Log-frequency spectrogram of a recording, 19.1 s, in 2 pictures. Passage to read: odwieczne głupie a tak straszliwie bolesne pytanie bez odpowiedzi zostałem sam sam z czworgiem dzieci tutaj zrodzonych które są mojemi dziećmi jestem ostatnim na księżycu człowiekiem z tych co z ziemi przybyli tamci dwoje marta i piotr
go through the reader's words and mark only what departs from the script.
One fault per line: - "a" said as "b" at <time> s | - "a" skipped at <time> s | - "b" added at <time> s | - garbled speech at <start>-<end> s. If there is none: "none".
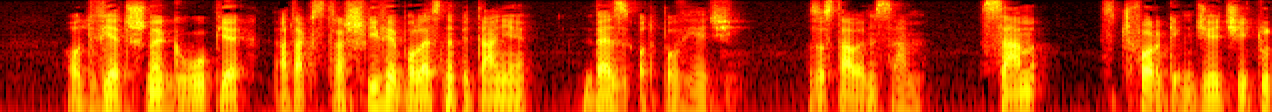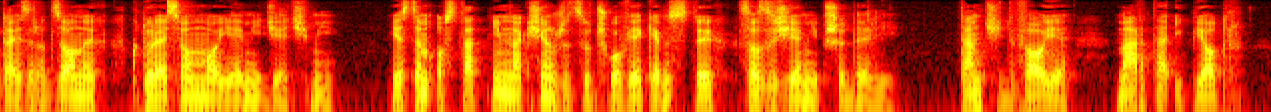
none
